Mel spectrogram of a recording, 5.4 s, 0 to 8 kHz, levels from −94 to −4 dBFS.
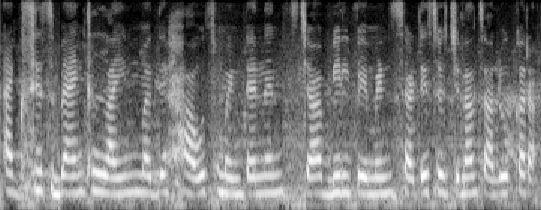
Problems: constant background noise, continuous background conversations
